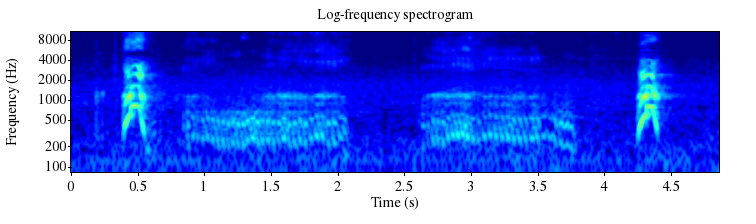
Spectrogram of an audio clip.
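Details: Yorkshire Terrier dog begging indoors: two short, sharp high barks about four seconds apart, with a low steady murmur of voices in between.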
